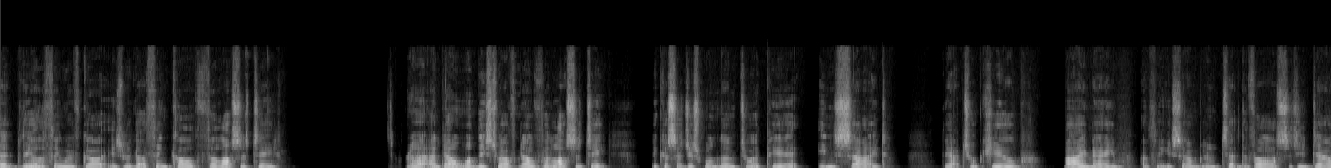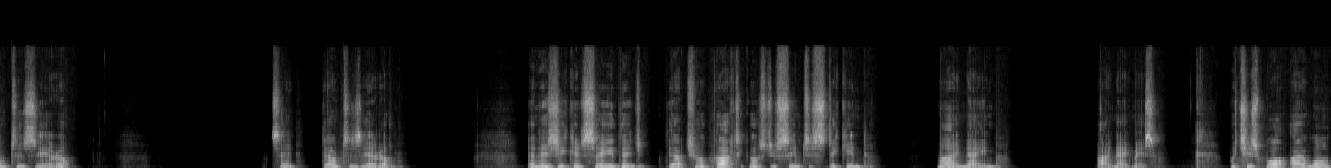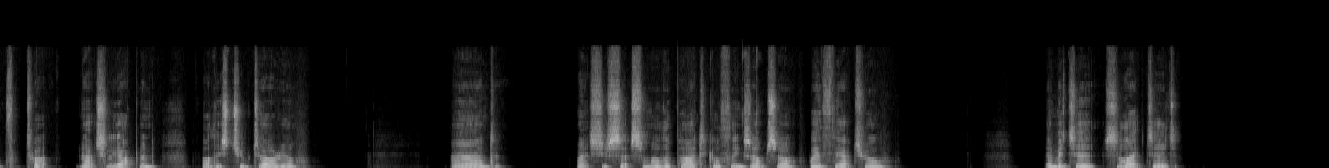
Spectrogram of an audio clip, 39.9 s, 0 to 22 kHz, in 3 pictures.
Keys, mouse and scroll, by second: 2.6 click, 15.6 click, 19.0 middle click, 19.2 middle click, 22.4 middle click, 23.9 middle click, 27.0 middle click, 30.3 middle click, 30.4 middle click, 32.4 middle click, 32.4 middle click, 32.6 middle click, 34.2 click, 35.4 scroll, 38.3 scroll.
